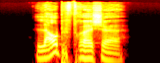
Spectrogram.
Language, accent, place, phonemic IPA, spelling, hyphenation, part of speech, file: German, Germany, Berlin, /ˈlaʊ̯pˌfʁœʃə/, Laubfrösche, Laub‧frö‧sche, noun, De-Laubfrösche.ogg
- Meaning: nominative/accusative/genitive plural of Laubfrosch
